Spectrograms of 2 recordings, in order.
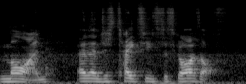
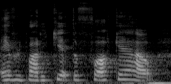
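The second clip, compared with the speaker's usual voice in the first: mock frantic, high, panicked scream; 8 semitones higher, 4 dB quieter than usual. Discussing the original horror film, the speaker imitates a character's line with Axel's scream. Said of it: "way he's like screams".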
